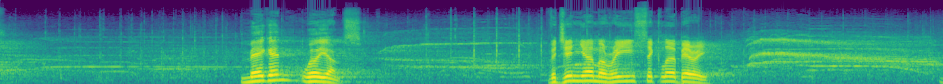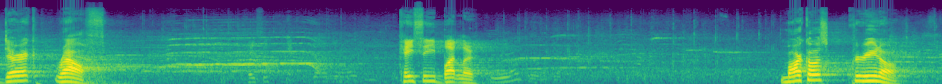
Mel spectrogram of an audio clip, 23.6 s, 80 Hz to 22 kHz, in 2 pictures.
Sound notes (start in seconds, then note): 0.2 distant cheering; 4.7 distant cheering; 9.0 crowd cheering and applauding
